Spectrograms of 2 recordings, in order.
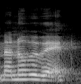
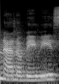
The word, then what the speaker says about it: Nano Bebe: I'm gonna say it's super Mexican. Nano Bebe. Obviously it's Bebe because it has the accent on the A and on the A. I know people call them Nano Babies.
